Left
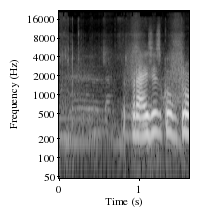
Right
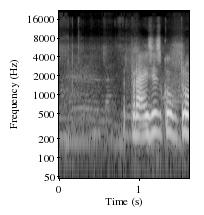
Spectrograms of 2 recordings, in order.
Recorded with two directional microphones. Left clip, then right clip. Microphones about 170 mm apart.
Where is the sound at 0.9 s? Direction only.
20° left (ahead or behind).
